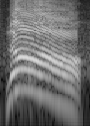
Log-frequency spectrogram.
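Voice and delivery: exasperated gamer outburst; frustrated yell. Real, not acted. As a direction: yell it in real dismay. Goal conceded in live match.

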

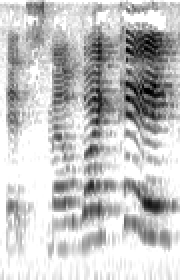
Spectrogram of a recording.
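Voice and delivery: ordinary delivery

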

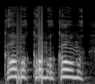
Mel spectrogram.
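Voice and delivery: high, rushed calm-down in panic; mock panic. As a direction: fake panic, rising high. Panicking during game. (pânico fingido, agudo)

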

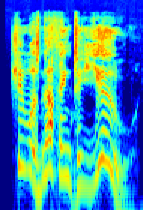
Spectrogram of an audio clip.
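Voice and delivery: high, loud furious yell; an angry nurse yelling at the husband. A narrator's reading. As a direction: hurl it at him in anger. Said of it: "the woman yelled".

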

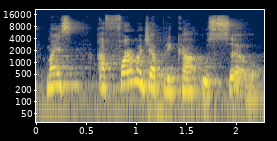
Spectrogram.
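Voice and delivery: ordinary talk, nothing marked

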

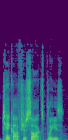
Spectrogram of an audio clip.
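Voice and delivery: ordinary talk

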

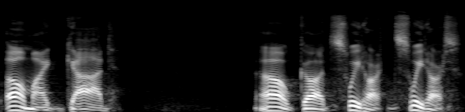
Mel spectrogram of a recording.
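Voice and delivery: low, drawn-out pity; pitying sigh. Real, not acted. Pitying reaction to letter writer.

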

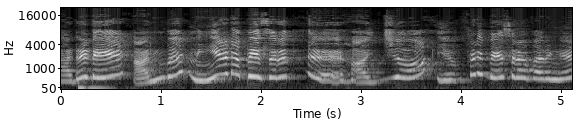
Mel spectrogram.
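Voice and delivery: slow, high, loud, laughing with delight; drawn-out laughing delight at the child; aunt greeting a little child, laughing with delight. Acted.

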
